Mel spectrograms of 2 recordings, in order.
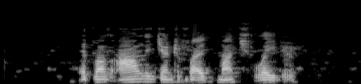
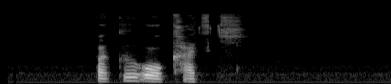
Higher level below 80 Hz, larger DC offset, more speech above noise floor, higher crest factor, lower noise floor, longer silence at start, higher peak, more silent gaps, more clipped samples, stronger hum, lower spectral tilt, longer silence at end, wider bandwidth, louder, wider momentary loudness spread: first, -62 dBFS vs -76 dBFS; neither; first, 43 dB vs 38 dB; about the same, 18 dB vs 22 dB; about the same, -62 dBFS vs -60 dBFS; second, 0.8 s vs 1 s; about the same, -2 dBFS vs -4 dBFS; neither; neither; neither; first, -8 dB/octave vs -5.5 dB/octave; second, 0.65 s vs 1.5 s; second, 7.2 kHz vs 11.5 kHz; first, -19 LUFS vs -23 LUFS; second, 10 LU vs 19 LU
